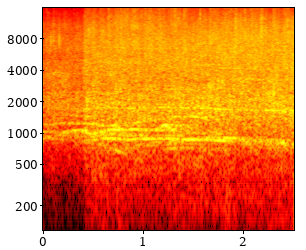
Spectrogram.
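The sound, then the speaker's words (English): A church audience claps steadily to welcome a pastor onto the stage, a dense, even wash of many hands applauding without a break throughout. “as I ask you one more time to put your hands together and give the biggest warm Rev City welcome to Pastor Richard”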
